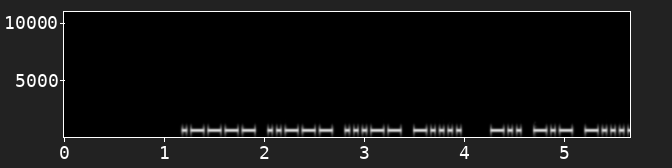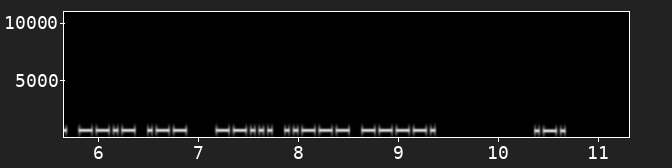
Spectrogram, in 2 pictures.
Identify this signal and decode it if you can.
Morse code, heard as a keyed tone, about 27 wpm, 700 Hz. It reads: 1236 DK6QW 729 R
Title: Worked All Europe DX Contest - QTC Exchange - 28wpm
